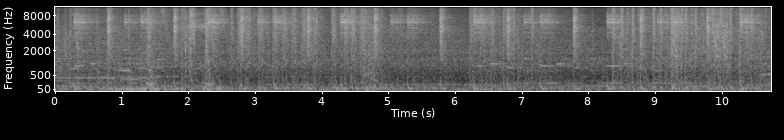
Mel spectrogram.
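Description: Gunfire rips through a floor in the mobile shooter FRAG Pro Shooter, dense bursts of rapid shots and sharp cracks rattling on continuously with brief lulls, loud and busy over a low game backdrop.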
